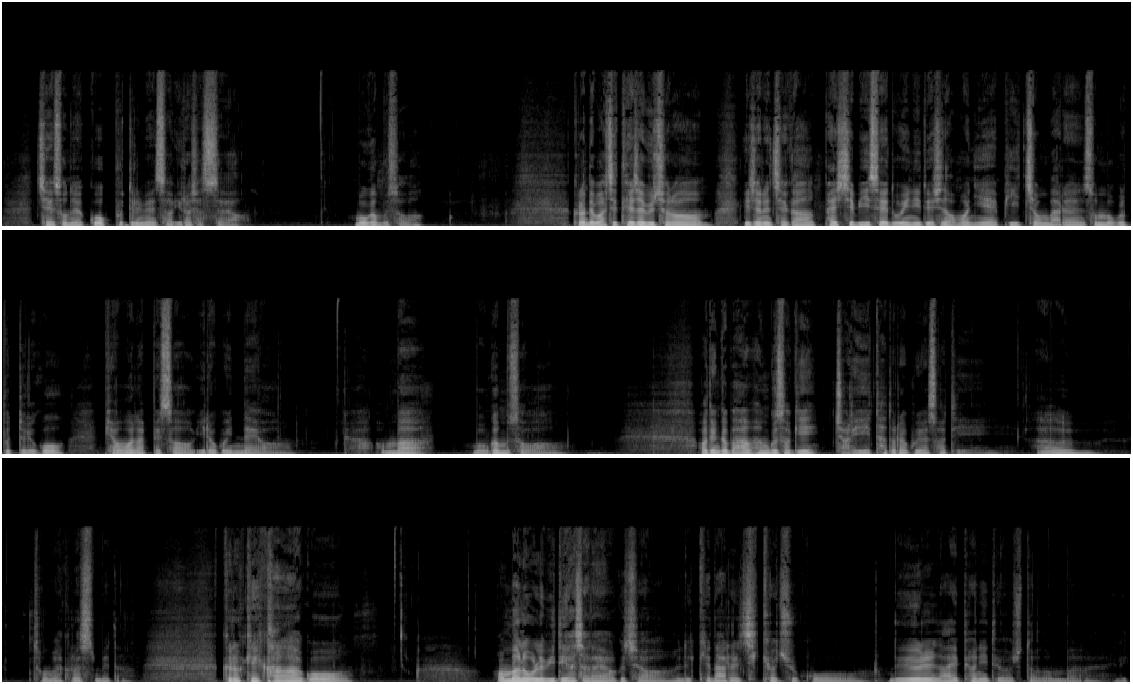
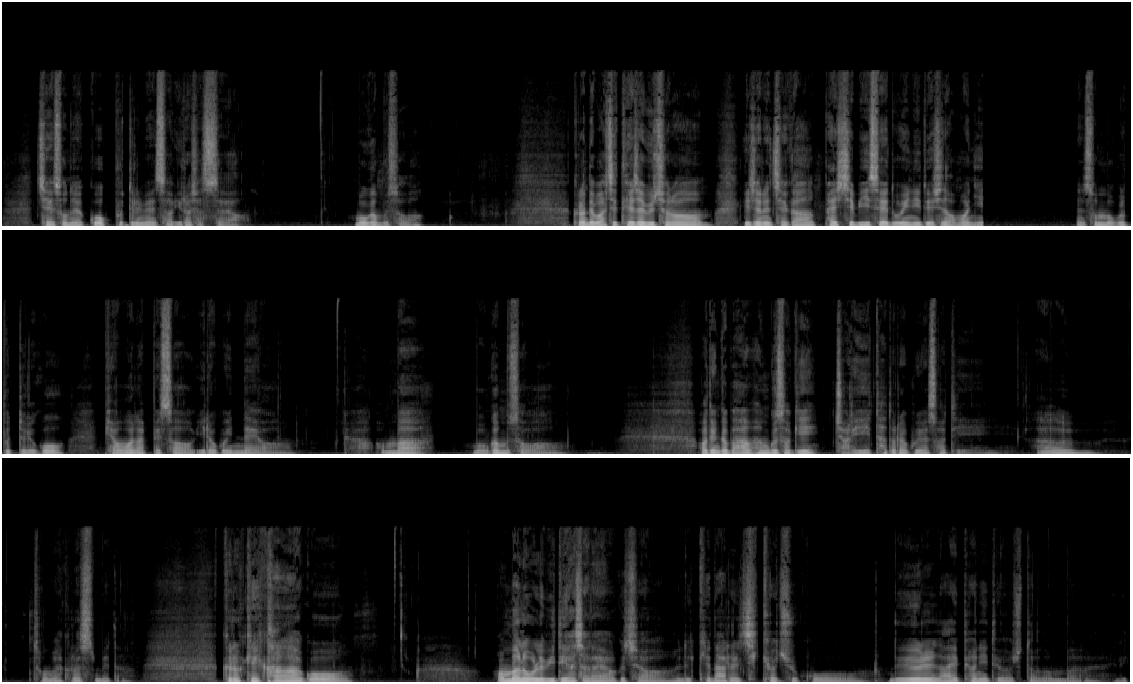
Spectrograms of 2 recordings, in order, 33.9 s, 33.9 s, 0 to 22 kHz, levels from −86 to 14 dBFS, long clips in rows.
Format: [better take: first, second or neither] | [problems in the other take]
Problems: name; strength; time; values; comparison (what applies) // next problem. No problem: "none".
first | audio cutting out; at 10 s for 1 s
